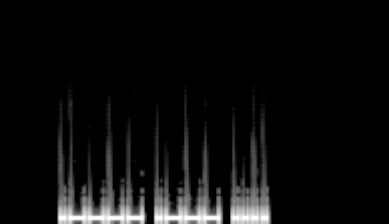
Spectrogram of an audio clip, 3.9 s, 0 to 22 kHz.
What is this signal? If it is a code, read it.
Morse code, heard as a keyed tone, about 25 wpm, 700 Hz. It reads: 1JH
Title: Three Challenging Letter-Number Combinations 25wpm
